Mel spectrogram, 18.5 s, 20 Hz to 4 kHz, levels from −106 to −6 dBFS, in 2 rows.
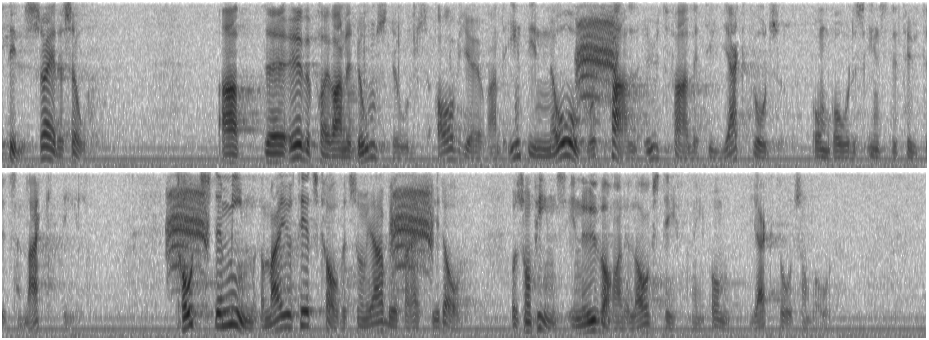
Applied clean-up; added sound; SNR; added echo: none; Bird; -3 dB; none.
